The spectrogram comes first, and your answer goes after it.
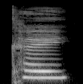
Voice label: "kei1", pinyin

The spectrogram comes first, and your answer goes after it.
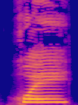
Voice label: "hui1", pinyin audio

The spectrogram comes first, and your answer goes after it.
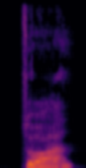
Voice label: "zuan2", pinyin

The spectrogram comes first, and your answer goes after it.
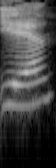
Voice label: "yan2", pinyin

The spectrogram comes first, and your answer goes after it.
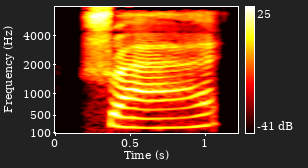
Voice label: "shuai3", pinyin

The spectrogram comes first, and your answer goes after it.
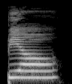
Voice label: "biao1", pinyin

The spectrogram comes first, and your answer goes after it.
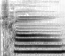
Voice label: "chang1", pinyin

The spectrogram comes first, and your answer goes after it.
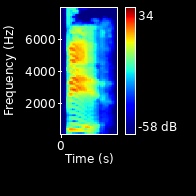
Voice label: "bie4", pinyin

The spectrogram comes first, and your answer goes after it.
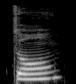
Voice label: "zong2", pinyin

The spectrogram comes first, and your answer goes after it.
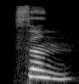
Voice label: "sen4", pinyin

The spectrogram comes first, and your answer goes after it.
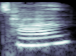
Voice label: "can2", pinyin

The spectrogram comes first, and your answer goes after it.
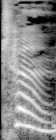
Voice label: "chen4", pinyin

